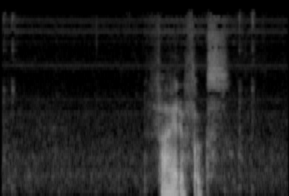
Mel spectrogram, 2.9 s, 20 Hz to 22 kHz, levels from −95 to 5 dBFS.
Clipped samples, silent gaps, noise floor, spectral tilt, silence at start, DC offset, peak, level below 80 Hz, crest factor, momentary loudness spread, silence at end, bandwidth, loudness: under 0.1%; none; -67 dBFS; -5.5 dB/octave; 1.55 s; under 0.1%; -10 dBFS; -70 dBFS; 26 dB; 20 LU; 0.6 s; 16.5 kHz; -32 LUFS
